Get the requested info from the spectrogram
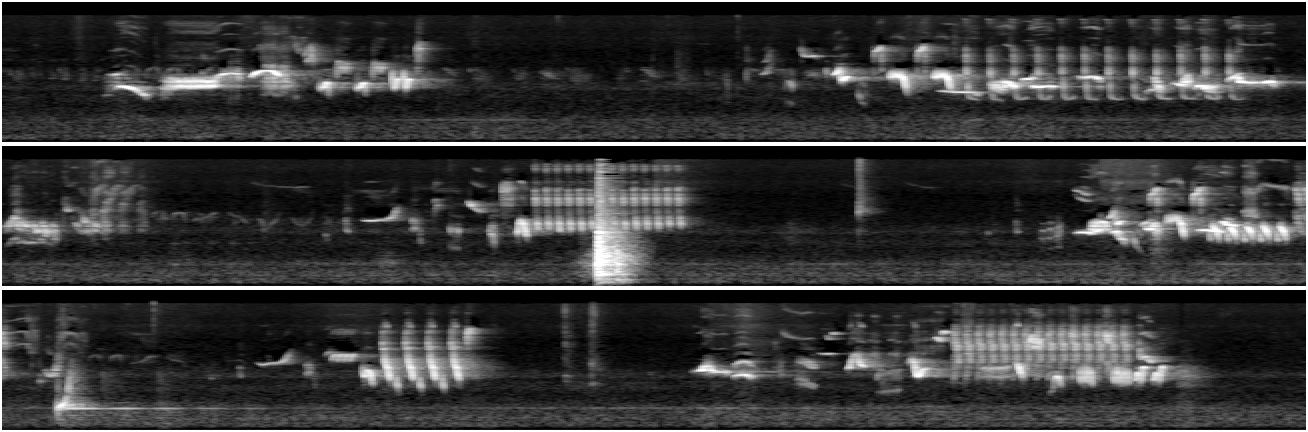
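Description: A songbird singing in bursts of a few seconds each: quick chirps and trills with short pauses between. About fourteen seconds in comes a single sharp knock, the loudest sound. About twenty seconds in, a lighter tap rings on briefly.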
